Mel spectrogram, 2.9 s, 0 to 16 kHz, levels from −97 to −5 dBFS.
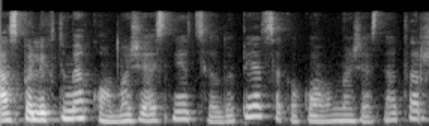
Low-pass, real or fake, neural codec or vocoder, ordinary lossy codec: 10.8 kHz; real; none; AAC, 96 kbps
